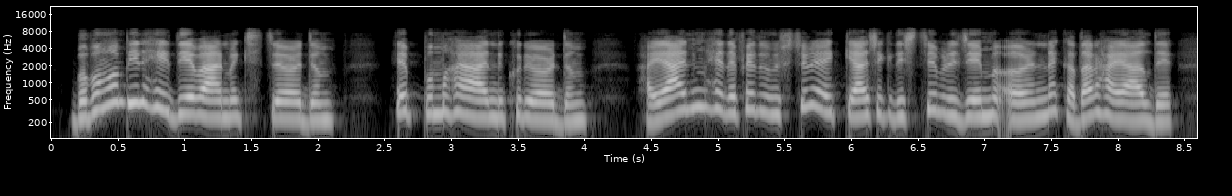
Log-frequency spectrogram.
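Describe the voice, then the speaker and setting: A woman with a high pitch speaks at a fairly quick pace with lively intonation and very even loudness against a quiet background. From Thrace, Turkey (Kırklareli). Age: 30s. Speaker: author. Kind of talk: interview.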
